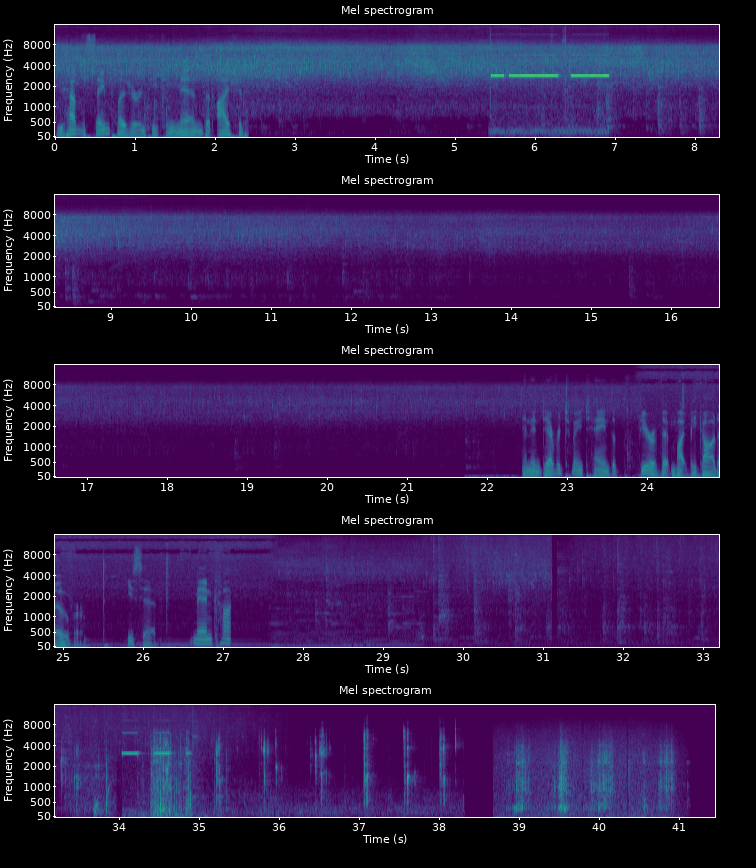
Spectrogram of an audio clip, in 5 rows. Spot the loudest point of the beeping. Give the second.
6 s.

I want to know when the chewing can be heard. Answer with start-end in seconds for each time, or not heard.
33.2-41.0.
